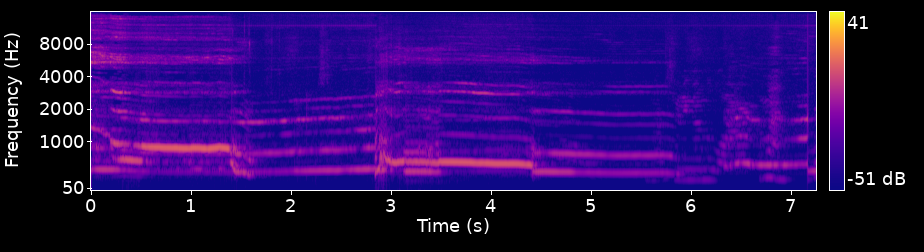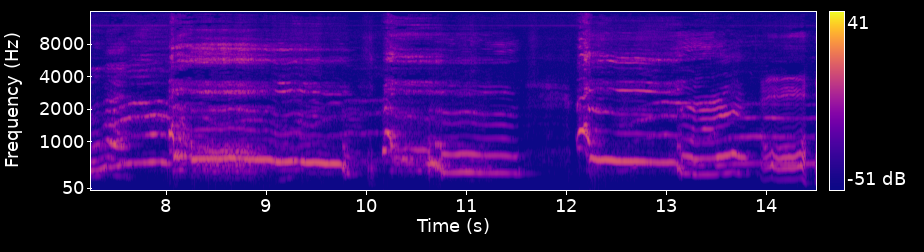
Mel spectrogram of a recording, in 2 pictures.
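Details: Howling from Ike, a three-year-old black Labrador reacting to talking huskies on television, in long steady tones that bend and drop at their ends, several phrases in a row, with a short break partway through.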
